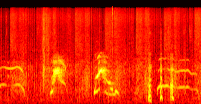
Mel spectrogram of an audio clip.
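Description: A toddler's high-pitched babbling: four short vocal sounds with gliding pitch, the last one longer, with a few crunching footsteps on packed snow and ice between them.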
